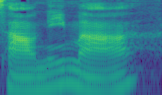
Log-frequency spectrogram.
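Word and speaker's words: Sao Ni Ma (草泥马): And so the grass mud horse in Chinese is pronounced Sao Ni Ma.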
